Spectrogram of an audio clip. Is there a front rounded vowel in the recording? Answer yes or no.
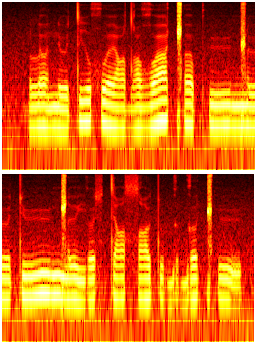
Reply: yes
